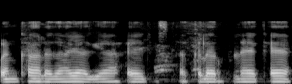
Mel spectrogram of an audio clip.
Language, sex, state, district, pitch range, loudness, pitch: Hindi, male, Jharkhand, Deoghar, 125-130 Hz, -17 LUFS, 130 Hz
